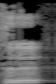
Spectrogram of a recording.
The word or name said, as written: zu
